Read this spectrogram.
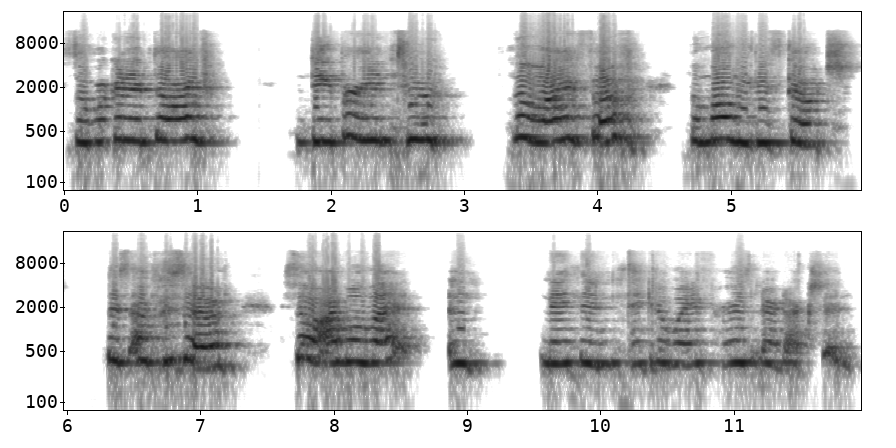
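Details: Speech of an adult woman with cerebral palsy, possible dysarthria, in unscripted conversation.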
